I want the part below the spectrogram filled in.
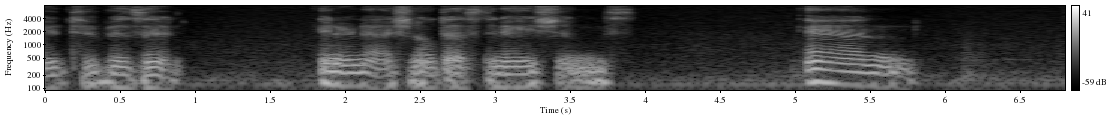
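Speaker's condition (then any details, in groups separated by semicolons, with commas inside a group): Parkinson's disease; early-onset form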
